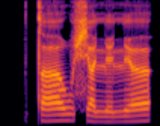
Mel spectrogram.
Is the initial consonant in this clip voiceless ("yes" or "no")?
yes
